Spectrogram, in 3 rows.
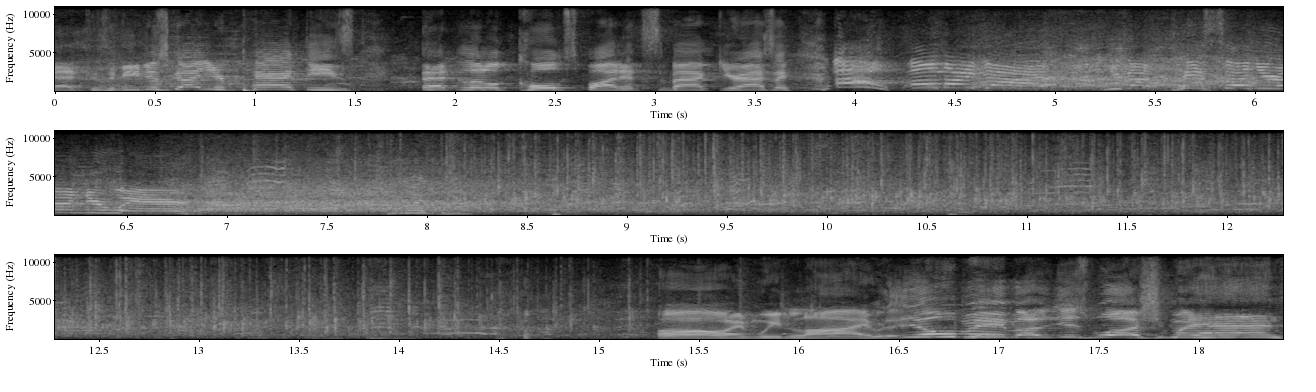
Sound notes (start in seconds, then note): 8.1 audience laughter; 8.5 applause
